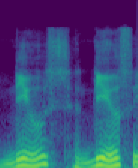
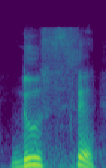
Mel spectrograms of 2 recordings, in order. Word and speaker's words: news: 끝에 있는 단어 소식이죠 우리가 흔히 뉴스뉴스 이렇게 말하죠 물론 뉴스뉴스 이렇게 발음해도 상관없어요 그런데 외국인 미국인들 발음 잘 듣잖아요 그러면 뉴스 이것보다는 스 이렇게 누스 누스 이렇게 발음을 자주 하는 것을들을 수 있습니다 뉴스스 이렇게 발음해 주시면 될 것 같습니다 뉴스 이렇게 해주셔도 좋고요 스 이렇게 해주셔도 좋습니다 자 그러면 한번 따라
